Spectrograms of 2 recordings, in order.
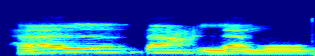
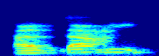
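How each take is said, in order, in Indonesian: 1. Bunyi l diucapkan jelas sebelum t. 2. Bunyi l menyatu dengan t yang mengikutinya. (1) "kita nak pastikan lam itu masuk pada makhrajnya" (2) "Kita dah baca dengan idgham dah tanpa kita sedar"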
